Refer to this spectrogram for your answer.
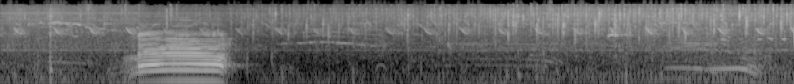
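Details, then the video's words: Cows in the mountains heading into the forest to graze on green grass; a single loud, harmonically rich moo lasting under a second, then quieter background with repeated chirping insects or birds and faint distant lowing. "Cow going to forest - Animals in Mountain - grazing and mooing"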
